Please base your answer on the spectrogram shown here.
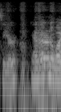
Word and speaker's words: Cyr: Kind of like my name is Cyr, and it's C-Y-R, and most people want to call it because of the Y.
